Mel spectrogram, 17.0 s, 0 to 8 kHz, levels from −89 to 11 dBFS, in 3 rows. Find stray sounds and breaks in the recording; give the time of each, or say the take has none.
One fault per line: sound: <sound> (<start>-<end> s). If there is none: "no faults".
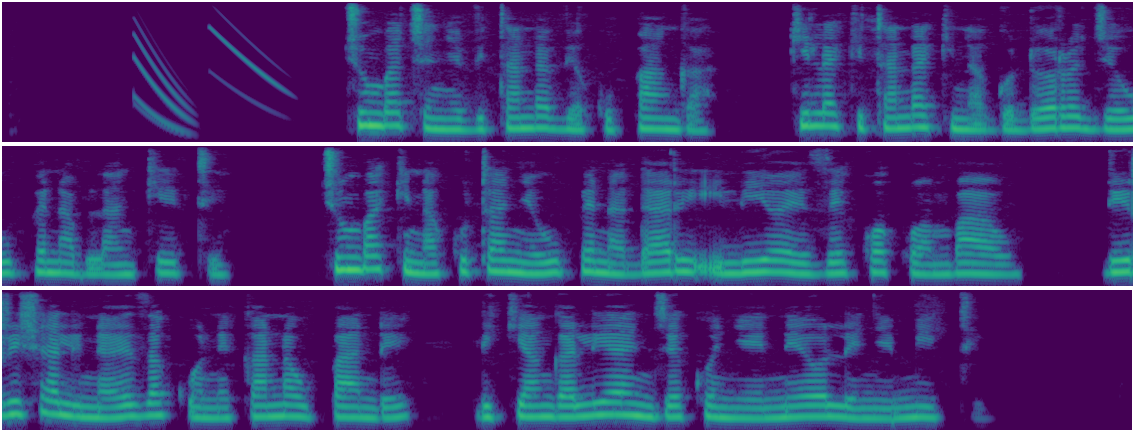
sound: chirp (0.7-1.5 s)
